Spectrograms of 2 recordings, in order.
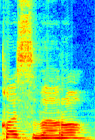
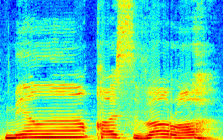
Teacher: اگر ہا آخر میں آ رہی تو اس کی آواز آنی چاہیے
